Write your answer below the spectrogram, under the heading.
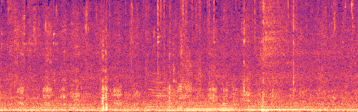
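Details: Staffordshire Bull Terrier and English Mastiff wrestling in Central Park, New York, one dog, Elvis, tiring and going down first; low, steady, droning whine-like tones with a few soft thumps and clicks over quiet background.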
